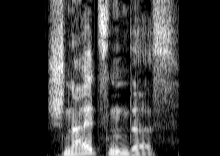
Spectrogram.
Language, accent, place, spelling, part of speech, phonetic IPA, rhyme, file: German, Germany, Berlin, schnalzendes, adjective, [ˈʃnalt͡sn̩dəs], -alt͡sn̩dəs, De-schnalzendes.ogg
- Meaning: strong/mixed nominative/accusative neuter singular of schnalzend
